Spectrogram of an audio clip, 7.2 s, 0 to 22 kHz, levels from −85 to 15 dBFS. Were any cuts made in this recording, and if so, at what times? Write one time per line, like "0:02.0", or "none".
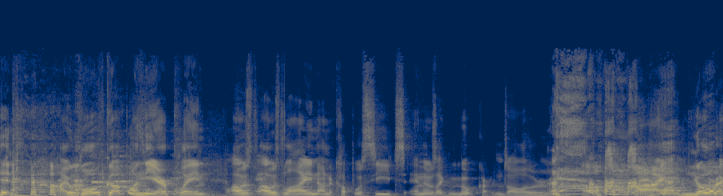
none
